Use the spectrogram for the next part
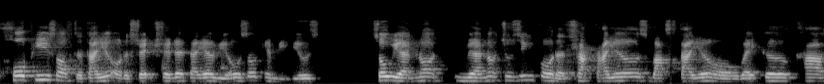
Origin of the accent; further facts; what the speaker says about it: Penang, Malaysia; I'm from Malaysia, Penang.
